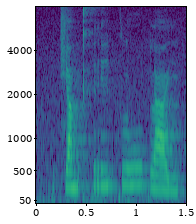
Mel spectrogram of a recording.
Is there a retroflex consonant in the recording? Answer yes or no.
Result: no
